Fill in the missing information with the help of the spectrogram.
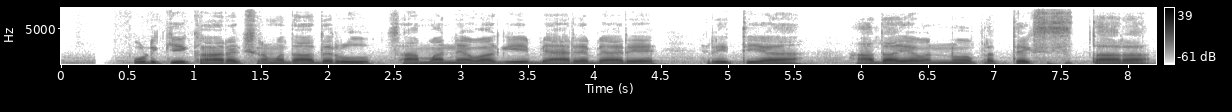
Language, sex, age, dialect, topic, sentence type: Kannada, female, 18-24, Dharwad Kannada, banking, statement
